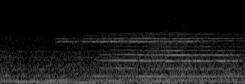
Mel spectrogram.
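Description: Background music with sustained, held notes at a steady level.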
